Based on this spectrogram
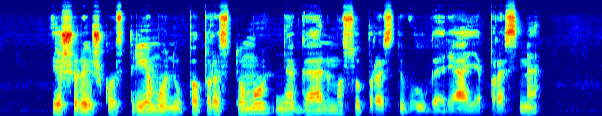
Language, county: Lithuanian, Tauragė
